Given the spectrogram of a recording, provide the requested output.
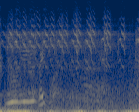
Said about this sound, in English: These are the Roman... I call them parrots. They're technically monk parakeets, but they're big enough to be parrots, and they're bright green with long tail feathers, and they have invaded the city.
